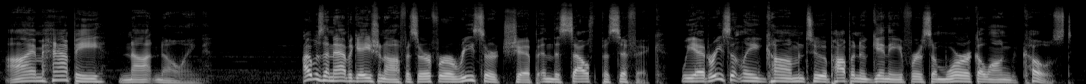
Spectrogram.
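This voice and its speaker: A man reading online stories aloud as a narrator, at a steady, even pace. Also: medium pitch, normal speed, no echo, clean studio sound. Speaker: story narrator.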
